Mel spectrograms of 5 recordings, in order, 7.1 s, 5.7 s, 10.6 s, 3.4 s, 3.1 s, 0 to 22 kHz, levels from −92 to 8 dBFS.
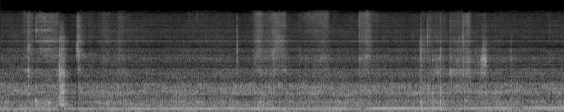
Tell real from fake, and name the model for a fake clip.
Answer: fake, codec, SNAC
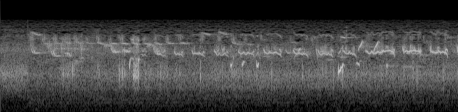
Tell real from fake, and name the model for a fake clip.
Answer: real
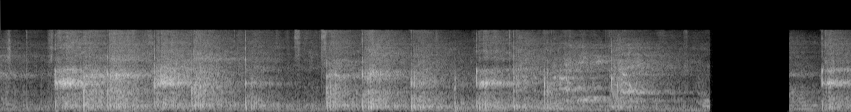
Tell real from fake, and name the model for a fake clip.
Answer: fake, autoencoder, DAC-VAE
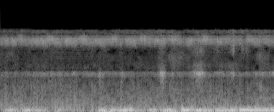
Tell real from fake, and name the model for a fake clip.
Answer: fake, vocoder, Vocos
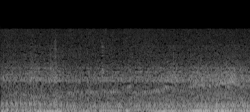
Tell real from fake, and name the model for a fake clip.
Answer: real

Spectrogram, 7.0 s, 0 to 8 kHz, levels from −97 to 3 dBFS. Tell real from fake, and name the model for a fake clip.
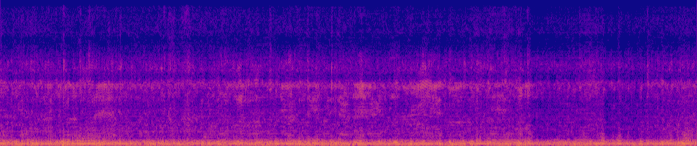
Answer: fake, vocoder, HiFi-GAN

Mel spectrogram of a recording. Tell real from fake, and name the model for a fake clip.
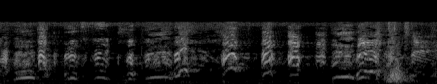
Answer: real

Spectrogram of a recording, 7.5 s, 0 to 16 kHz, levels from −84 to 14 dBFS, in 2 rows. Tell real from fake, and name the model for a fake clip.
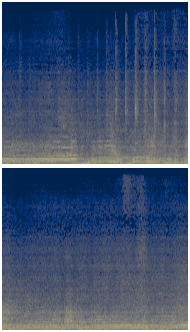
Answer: fake, codec, SNAC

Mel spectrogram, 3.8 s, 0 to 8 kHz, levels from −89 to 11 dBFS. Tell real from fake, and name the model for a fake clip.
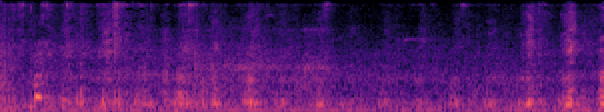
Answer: real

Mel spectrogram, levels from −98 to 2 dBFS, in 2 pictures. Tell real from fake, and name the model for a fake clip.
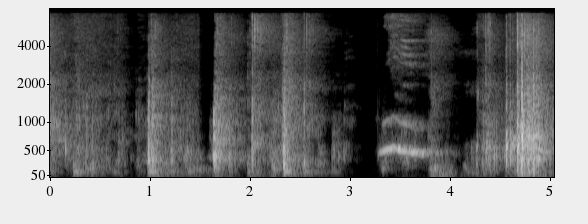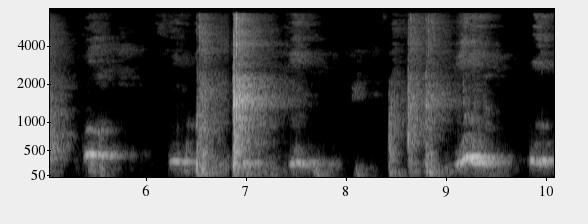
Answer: real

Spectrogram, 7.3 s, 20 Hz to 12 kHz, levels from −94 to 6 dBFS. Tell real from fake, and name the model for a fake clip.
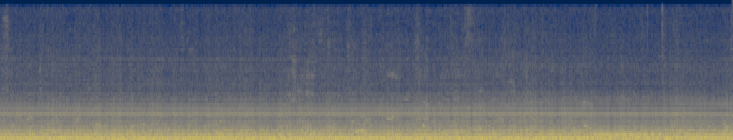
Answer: real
